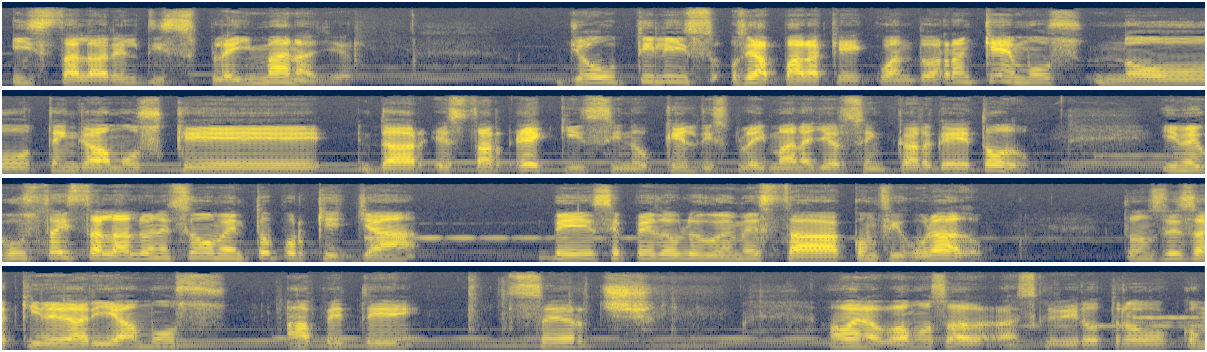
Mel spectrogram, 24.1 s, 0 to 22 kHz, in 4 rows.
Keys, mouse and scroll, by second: 19.2-23.3 typing.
